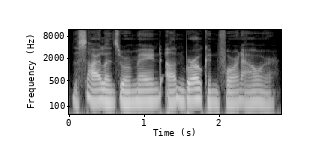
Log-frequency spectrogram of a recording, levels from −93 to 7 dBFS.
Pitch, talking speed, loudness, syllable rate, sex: 135 Hz, 150 wpm, -18 LUFS, 4.9 syllables/s, female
